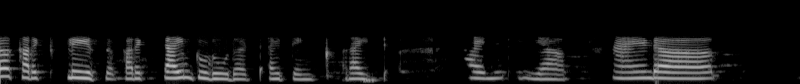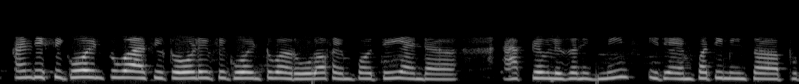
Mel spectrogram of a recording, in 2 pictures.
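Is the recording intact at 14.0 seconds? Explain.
No. Packet loss with pitch repetition hits from 13.96 to 13.98 s; about 20 ms of audio, consistent with one packet, is bridged by repeating the last pitch period, giving a brief held buzz.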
